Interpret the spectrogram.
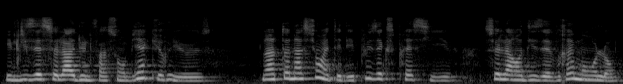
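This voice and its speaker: Brief: female audiobook narrator, steady storytelling voice. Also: mid-range voice. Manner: even, measured storytelling.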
